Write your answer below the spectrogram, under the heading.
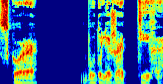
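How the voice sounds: Putting on a character voice, a man speaks slowly at an extremely low pitch with fairly even intonation and a fairly bright tone. His voice is breathy and hoarse, with vocal fry and a husky, rough edge. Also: very clean recording, silent background.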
